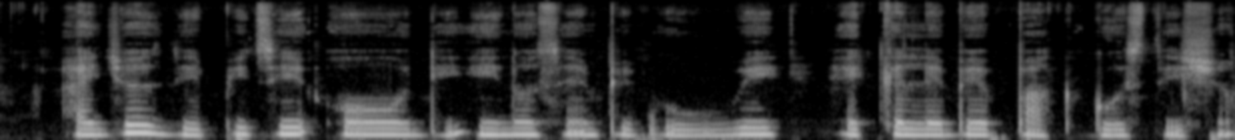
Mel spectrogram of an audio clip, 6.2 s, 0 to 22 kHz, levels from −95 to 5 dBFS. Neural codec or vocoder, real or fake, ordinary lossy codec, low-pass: none; real; none; none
